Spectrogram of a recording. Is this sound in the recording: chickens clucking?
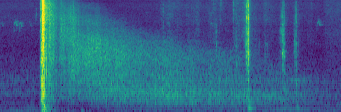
no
